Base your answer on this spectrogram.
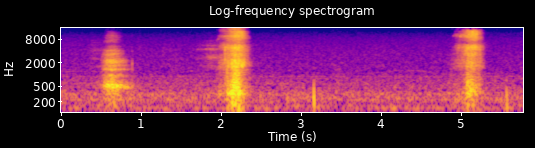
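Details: Three sneezes, the first softer and the next two sharp bursts, over quiet room noise; repeated sneezing.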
